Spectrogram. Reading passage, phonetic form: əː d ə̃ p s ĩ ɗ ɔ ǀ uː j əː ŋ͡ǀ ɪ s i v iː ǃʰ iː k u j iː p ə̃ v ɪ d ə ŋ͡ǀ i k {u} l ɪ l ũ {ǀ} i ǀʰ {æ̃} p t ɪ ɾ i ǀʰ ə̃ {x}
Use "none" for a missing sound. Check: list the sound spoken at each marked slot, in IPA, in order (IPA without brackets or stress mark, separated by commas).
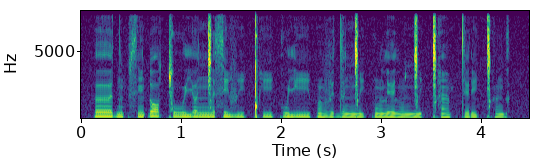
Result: ũ, ŋ͡ǀ, æ̃, ɡ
